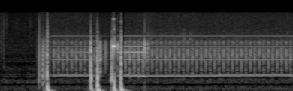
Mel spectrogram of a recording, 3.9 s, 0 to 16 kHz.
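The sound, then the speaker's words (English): A few sharp mechanical clicks as the digit 3 is dialed on a telephone line to reach the Arlington trunks, followed by a steady, slightly pulsing buzzy tone on a trunk to a crossbar tandem that continues to the end. “There's no register sender here now, so if I dial a 3, which is where the Arlington trunks are”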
